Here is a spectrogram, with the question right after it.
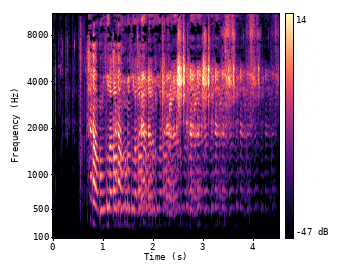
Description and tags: HELLO PREESOUS
terrifying, thrill, sinister, haunted, Halloween, creepy, hell, spooky, terror, scary, Ghost, phantom, Nightmare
